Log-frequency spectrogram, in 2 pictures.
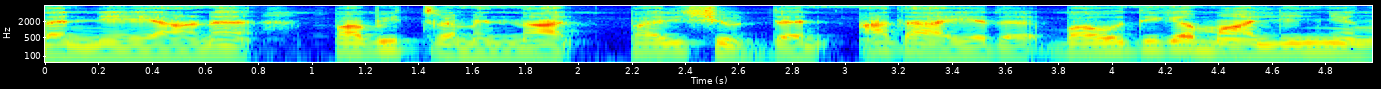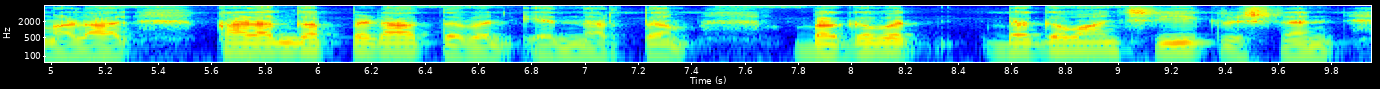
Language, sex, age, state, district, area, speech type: Malayalam, female, 45-60, Kerala, Palakkad, rural, spontaneous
